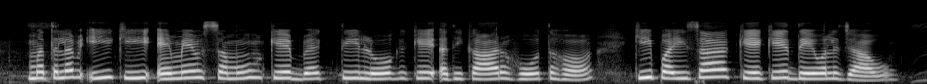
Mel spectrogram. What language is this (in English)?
Bhojpuri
